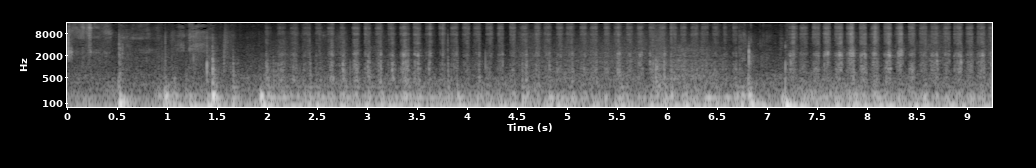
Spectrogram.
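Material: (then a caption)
Coated paper. A wooden stylus held in fingers with long painted nails scratches away the coating of a flat black-coated scratch-art card sheet with a Care Bears design, lying on a table. The sound is a steady, low rubbing scrape made of quick, dense strokes, with a few sharper ticks standing out along the way.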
